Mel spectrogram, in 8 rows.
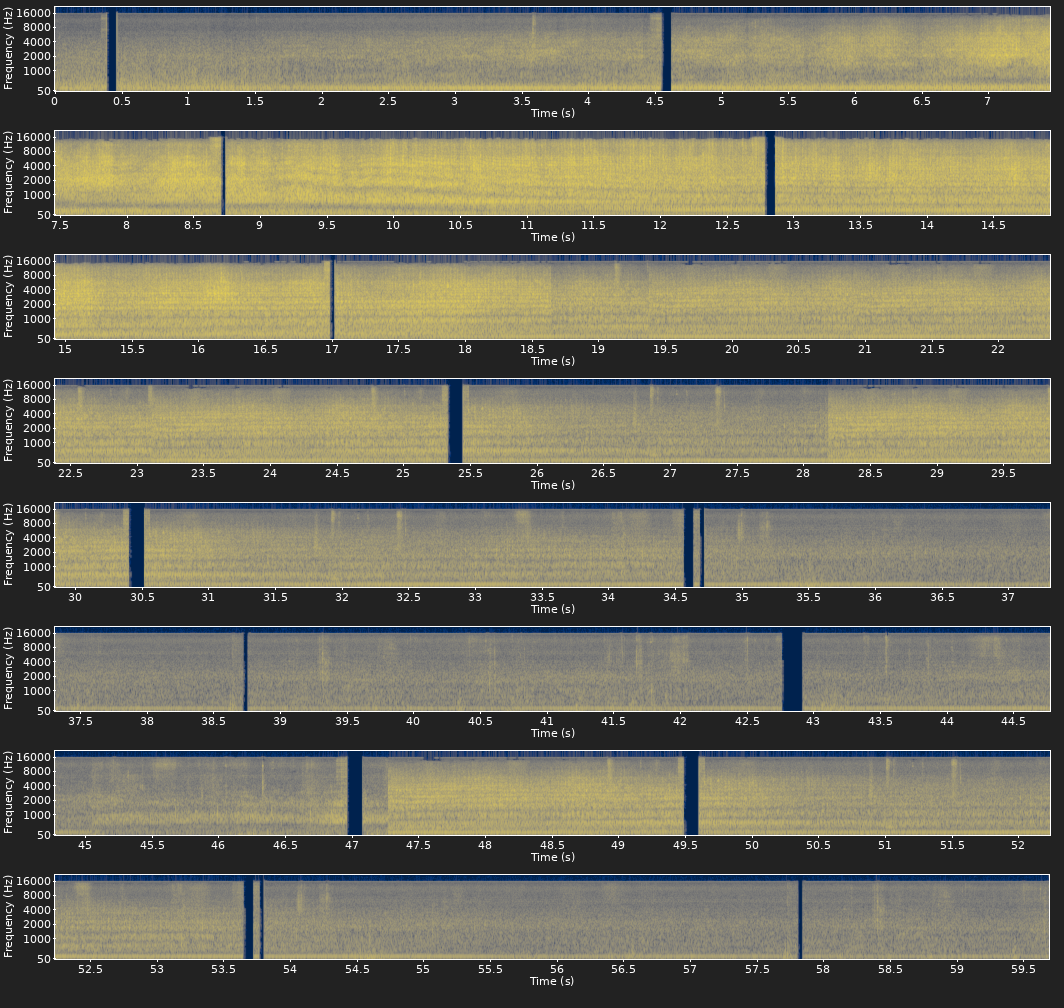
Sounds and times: Wind noise (microphone): 0.0s - 9.8s, 35.3s - 42.2s, 42.9s - 43.7s, 54.4s - 59.6s
Fixed-wing aircraft, airplane: 0.0s - 59.6s.

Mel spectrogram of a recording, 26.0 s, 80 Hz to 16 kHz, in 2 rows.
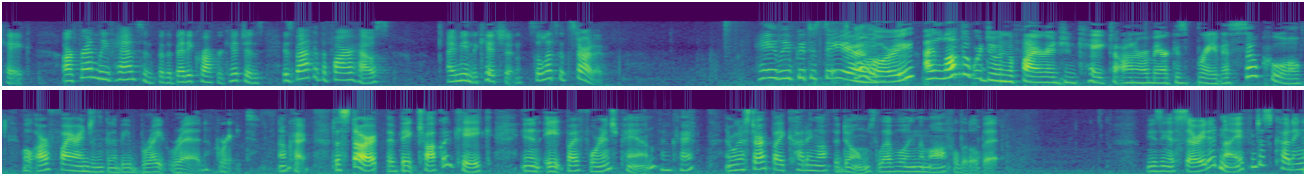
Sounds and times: Speech: 0.0s - 6.1s, 7.6s - 23.0s, 24.5s - 26.0s.

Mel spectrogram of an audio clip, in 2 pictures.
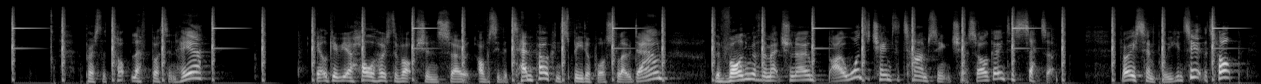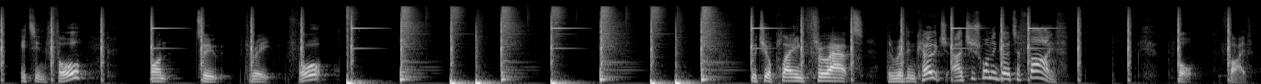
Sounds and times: Speech: 0.8s - 2.1s, 3.2s - 10.6s, 11.2s - 13.5s, 14.1s - 16.0s, 20.2s - 23.3s, 24.4s - 25.2s
Drum: 16.1s - 23.5s
Drum kit: 16.1s - 23.5s.

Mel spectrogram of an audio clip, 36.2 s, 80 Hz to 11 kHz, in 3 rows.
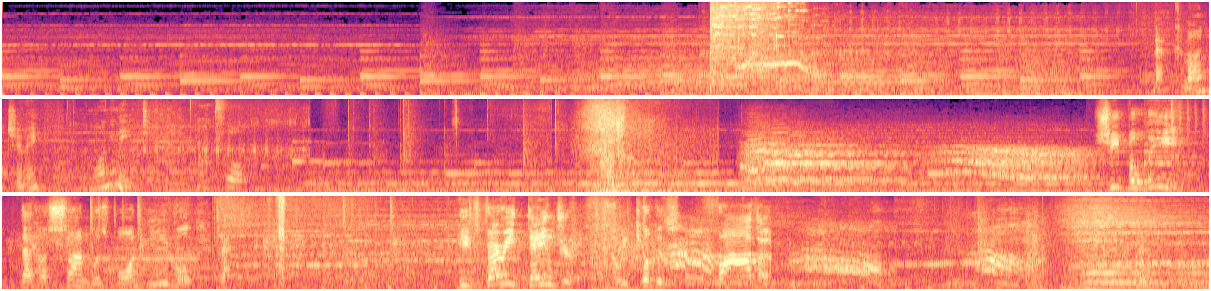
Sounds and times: Scary music: 0.0s - 36.2s.

